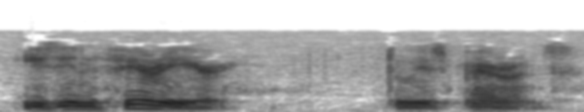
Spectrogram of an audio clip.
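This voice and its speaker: A man giving a deliberate, didactic explanation in the manner of a lecture. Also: on the low side, very animated, husky. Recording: thin, narrow-band vintage radio recording.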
